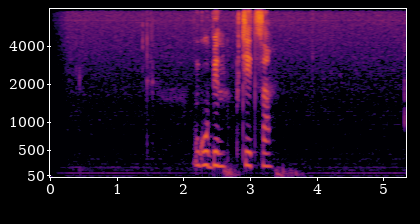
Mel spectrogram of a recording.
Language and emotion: Russian, neutral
